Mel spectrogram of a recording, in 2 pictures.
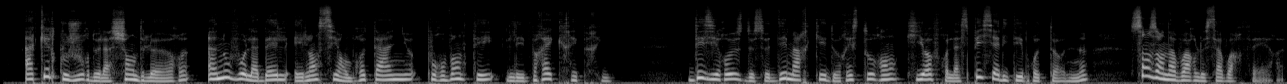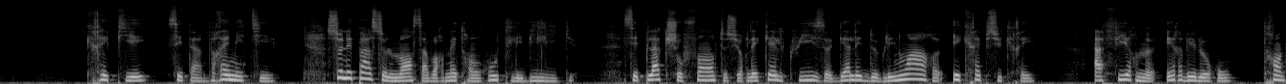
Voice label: FRANCESE IMPOSTATA

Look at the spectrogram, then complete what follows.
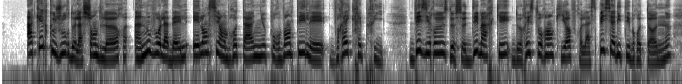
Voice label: FRANCESE DINAMICA

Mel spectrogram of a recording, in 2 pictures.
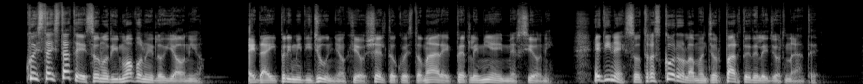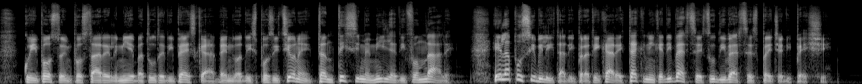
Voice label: ITALIANO, SPEAKER

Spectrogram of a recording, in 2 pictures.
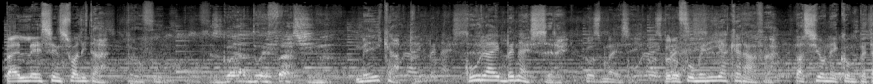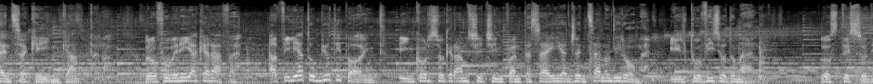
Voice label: ITALIANO IMPOSTATa

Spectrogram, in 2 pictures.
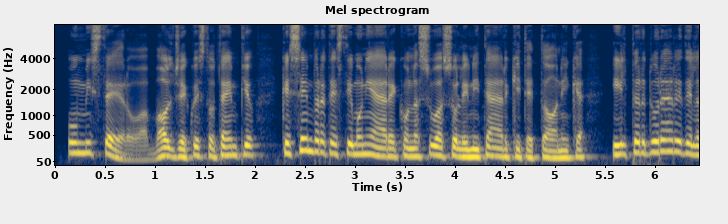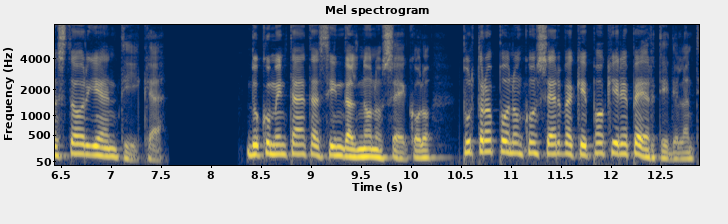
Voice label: ITALIANO NORMALE

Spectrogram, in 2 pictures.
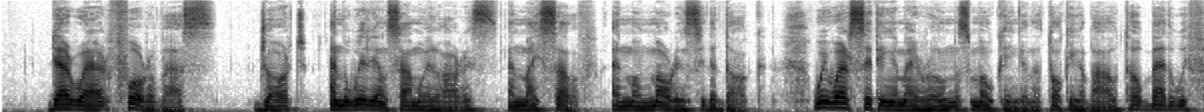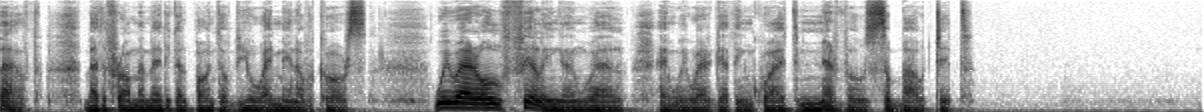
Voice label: INGLESE IMPOSTATA

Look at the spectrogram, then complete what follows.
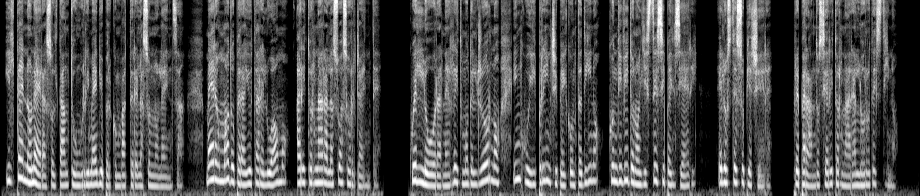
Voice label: normale, speaker italiano; FEMMINILE; Speaker Madrelingua

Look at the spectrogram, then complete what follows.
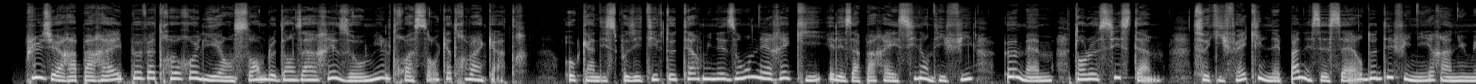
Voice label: FRANCESE IMPOSTATO

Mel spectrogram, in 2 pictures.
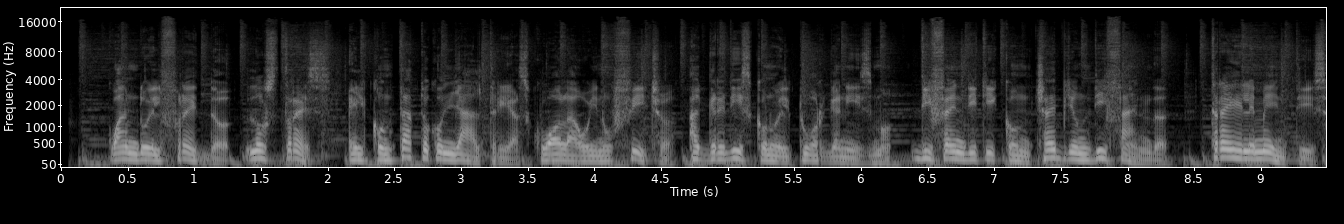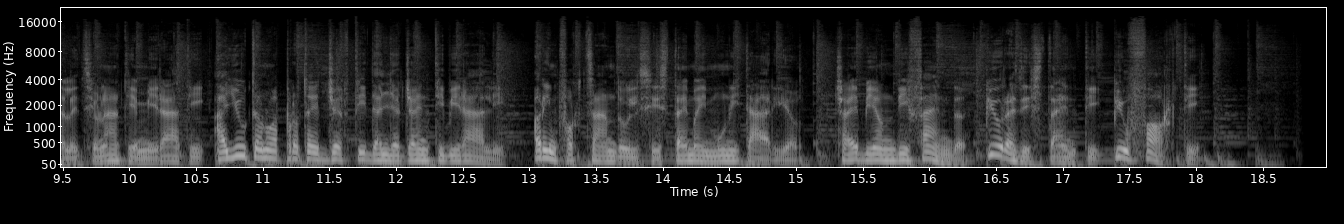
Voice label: ITALIANO IMPOSTATA

